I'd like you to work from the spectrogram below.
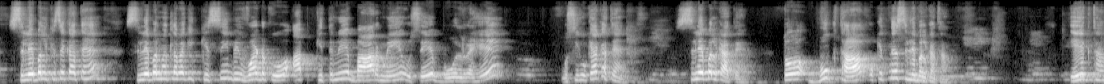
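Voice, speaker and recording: A woman teaching an English grammar lesson, asking questions and answering them herself, and stretching out example words. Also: fairly high pitch. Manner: drills with repeated questions and answers.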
